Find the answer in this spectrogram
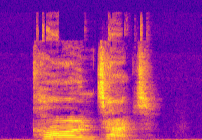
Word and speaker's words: contact: this between the consonants let's figure out which syllable con or tact is accented contact contact it's going to be con so we're going to Accent this syllable here and now we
